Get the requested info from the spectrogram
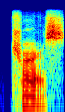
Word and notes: terse: American English

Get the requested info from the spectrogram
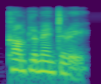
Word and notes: complimentary: Indian

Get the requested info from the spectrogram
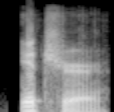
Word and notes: ichor: American English

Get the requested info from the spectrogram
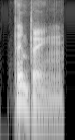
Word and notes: pimping: British English

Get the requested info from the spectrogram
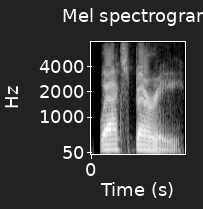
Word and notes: waxberry: American English

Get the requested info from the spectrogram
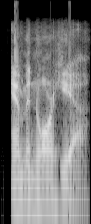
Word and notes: amenorrhoea: American English

